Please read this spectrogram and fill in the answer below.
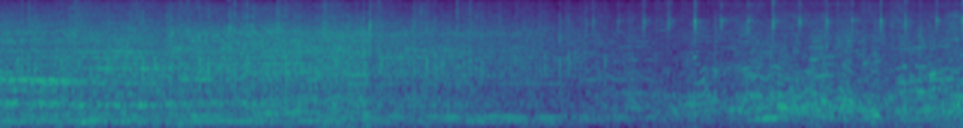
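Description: Football supporters singing a chant in long held notes, with voices over it. A few seconds in this gives way to people talking nearby and a fast, regular high ticking of about five a second.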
